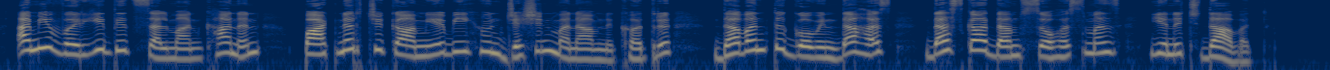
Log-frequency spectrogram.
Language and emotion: Kashmiri, neutral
